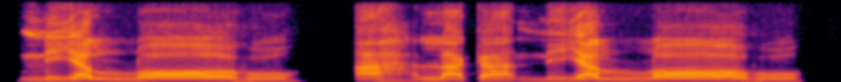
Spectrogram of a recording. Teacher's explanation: আল্লাহ শব্দের ডানে জবর আসছে, এজন্যই আল্লাহ শব্দকে মোটা করে পড়তে হবে।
